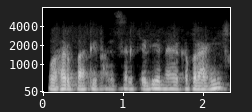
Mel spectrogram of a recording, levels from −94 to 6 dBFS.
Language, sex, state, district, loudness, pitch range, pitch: Hindi, male, Bihar, Gaya, -21 LUFS, 120-130 Hz, 125 Hz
